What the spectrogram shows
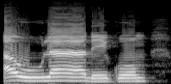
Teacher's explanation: واو ساکن سے پہلے زبر ہے، واو لین ہے، بغیر کھینچ کے پڑھنا ہے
